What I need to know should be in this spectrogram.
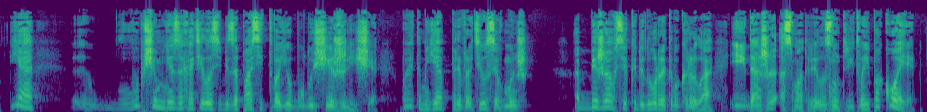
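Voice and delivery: high, hesitant cat voice; a sheepish tomcat making excuses; cat werewolf voice. A narrator's reading. Cat explains himself. (высоко, смущённо, как кот)

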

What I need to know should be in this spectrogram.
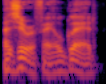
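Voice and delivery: usual speaking voice

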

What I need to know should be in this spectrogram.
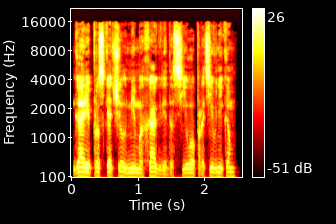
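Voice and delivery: plain reading voice

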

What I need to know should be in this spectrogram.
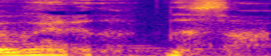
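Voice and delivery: whispered aside; whispering. Real, not acted. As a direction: whisper it secretly.

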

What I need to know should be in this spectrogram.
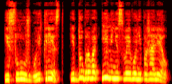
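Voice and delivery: high, loud angry reproach; outraged scolding, pressing on; indignant tirade. A narrator's reading. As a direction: berate a betrayer of trust. Master berates thieving servant.

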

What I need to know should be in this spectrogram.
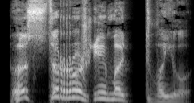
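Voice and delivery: high, drawn-out warning dropping into a curse; angry yell. A narrator's reading. Colleague yells at driver through partition, angrily. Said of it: "заорал Лемигов".

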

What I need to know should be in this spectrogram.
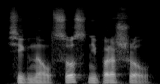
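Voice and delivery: plain reading voice

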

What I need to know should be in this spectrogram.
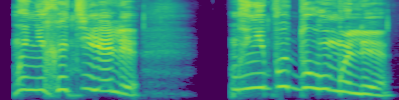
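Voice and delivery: very high crying plea; high tearful plea. A narrator's reading. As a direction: beg through tears, voice up high. Sobbing girls beg.

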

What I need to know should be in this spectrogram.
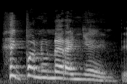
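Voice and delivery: usual speaking voice

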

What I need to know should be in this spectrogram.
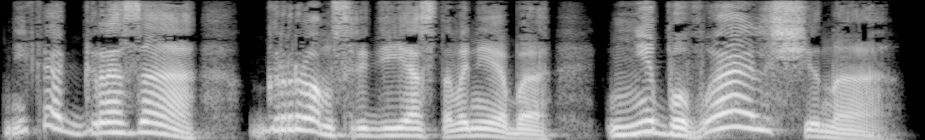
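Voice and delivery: acted frightened exclaiming; alarmed cry. A narrator's reading. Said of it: "закричали девушки".

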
